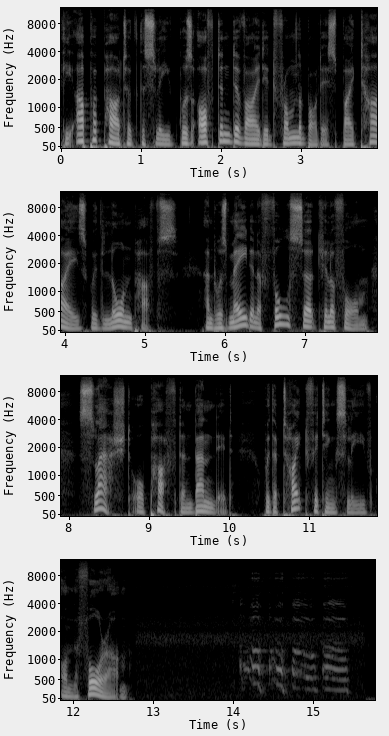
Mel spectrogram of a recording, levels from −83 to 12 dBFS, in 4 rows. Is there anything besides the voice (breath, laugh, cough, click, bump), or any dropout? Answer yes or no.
yes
